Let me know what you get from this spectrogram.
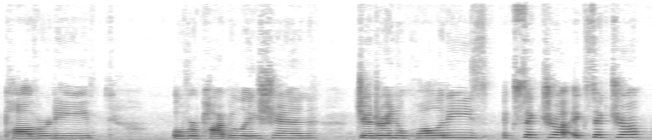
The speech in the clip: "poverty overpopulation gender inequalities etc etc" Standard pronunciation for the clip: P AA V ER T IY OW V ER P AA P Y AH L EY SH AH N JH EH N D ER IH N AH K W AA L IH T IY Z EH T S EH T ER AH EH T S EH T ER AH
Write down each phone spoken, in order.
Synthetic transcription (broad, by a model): P AA V ER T IY OW V ER P AA P Y AH L EY SH AH N JH EH N D ER IH N AH K W AA L IH T IY Z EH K S EH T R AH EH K S EH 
